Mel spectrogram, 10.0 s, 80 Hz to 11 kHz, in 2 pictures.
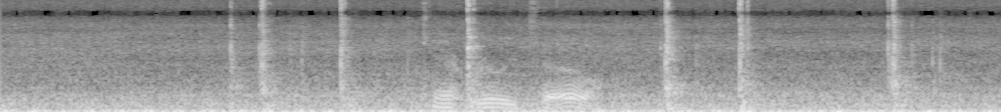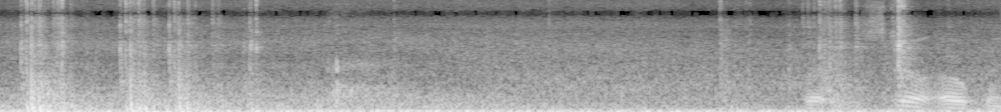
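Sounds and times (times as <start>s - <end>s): steady low rumble: 0.0s - 10.0s
metal door knocks and clunks: 1.1s - 2.5s, 3.2s - 6.6s.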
